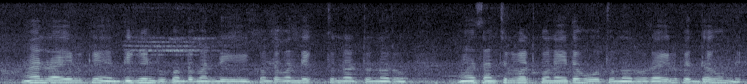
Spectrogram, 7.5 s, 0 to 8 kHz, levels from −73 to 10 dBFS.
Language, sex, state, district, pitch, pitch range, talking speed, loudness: Telugu, male, Telangana, Nalgonda, 160 Hz, 150-170 Hz, 110 wpm, -15 LUFS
